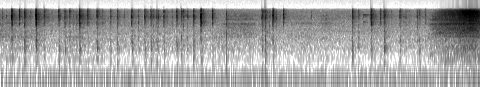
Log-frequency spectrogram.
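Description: Quick, uneven bursts of typing on a computer keyboard while a note is entered in PowerPoint, close and fairly crisp, with a short rushing swell of noise at the end.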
